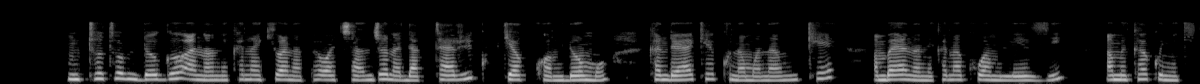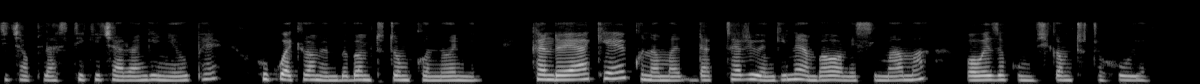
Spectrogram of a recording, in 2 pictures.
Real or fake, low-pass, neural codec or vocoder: real; 7.2 kHz; none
